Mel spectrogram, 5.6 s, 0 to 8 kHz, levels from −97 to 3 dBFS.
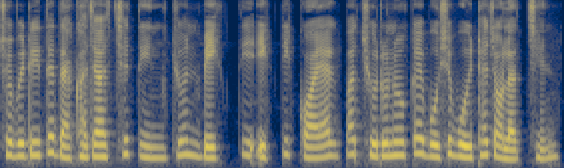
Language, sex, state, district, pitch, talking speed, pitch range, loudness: Bengali, female, West Bengal, Alipurduar, 215 Hz, 150 wpm, 200-240 Hz, -17 LUFS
